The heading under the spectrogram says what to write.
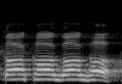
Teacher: जिन वर्णों का उच्चारण करते समय जीभ का पिछला हिस्सा हमारे कंठ को छूता है उन्हें हम लोग कंठ व्यंजन कहते हैं।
